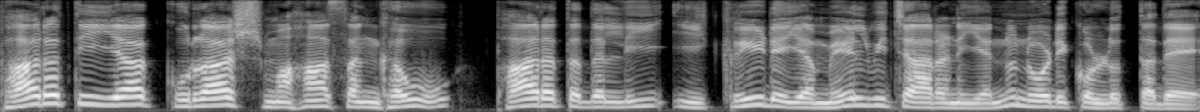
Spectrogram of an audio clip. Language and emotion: Kannada, neutral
